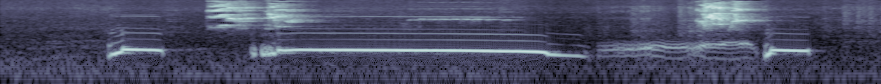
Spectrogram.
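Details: Kept Barbary dove called puter pelung in Indonesia: a short clipped note, then a long level hoot lasting about one and a half seconds that falls at the end, followed by a wavering gurgle and a final short note. Bursts of noise sound in between.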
